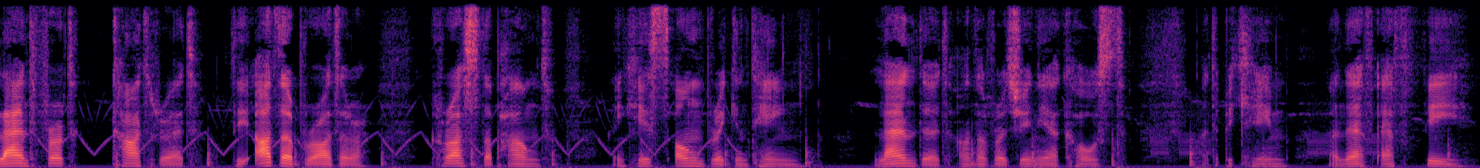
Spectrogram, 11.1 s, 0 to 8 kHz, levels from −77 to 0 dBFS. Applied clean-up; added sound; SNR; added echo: none; Motor vehicle (road) / Siren + Walk, footsteps; 19 dB; none.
